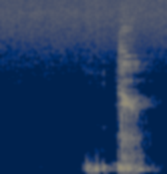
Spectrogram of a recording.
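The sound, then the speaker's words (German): A man lets out a short, guttural burp in two quick low pulses, with nothing else audible around it. “und … rülpst erstmal”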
